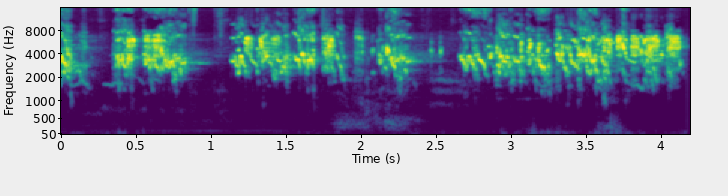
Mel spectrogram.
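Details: Pet budgerigars chirp happily in bursts of rapid, bright, warbling twitter separated by short pauses, with faint low knocks in the background.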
